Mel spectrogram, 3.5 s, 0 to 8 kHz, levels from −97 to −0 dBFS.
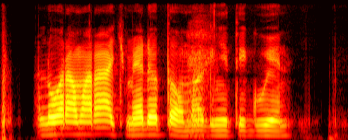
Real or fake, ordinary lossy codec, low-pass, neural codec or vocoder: real; none; 7.2 kHz; none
